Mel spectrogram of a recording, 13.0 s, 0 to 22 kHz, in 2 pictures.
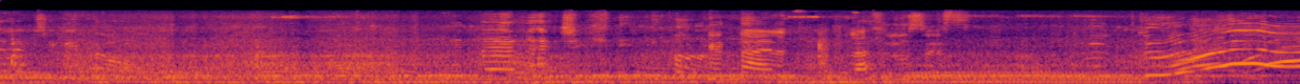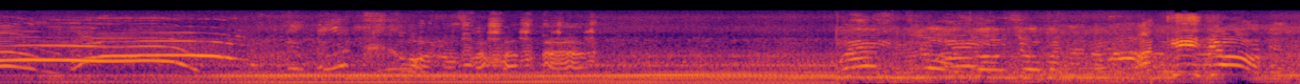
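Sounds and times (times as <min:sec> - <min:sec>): vehicle engine humming: 0:00.0 - 0:13.0
people chattering: 0:02.1 - 0:09.9, 0:10.7 - 0:13.0.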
